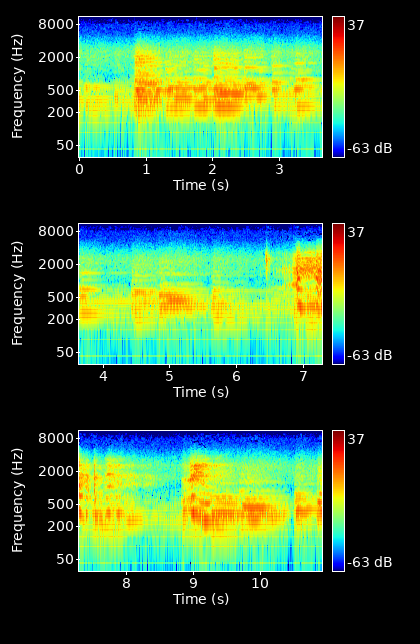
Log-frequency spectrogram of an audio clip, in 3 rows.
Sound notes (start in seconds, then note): 6.5 laughing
